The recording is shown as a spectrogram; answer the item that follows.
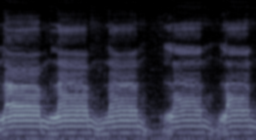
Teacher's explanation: দেখছেন দাঁতগুলো চিহ্নিত করে দেওয়া হয়েছে এই দাঁতগুলোর এই যে জিহ্বাটা জিহ্বার আগাটা কোথায় লাগতেছে একটা সাইডে আগাটা এই দাঁতের মাড়িতে লাগতেছে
